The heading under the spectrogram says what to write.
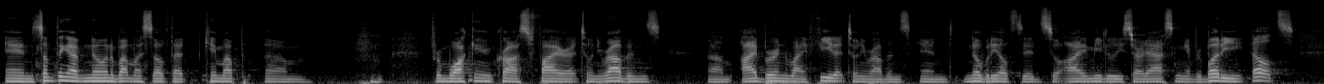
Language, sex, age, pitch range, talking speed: English, male, 20-39, 120-145 Hz, 165 wpm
